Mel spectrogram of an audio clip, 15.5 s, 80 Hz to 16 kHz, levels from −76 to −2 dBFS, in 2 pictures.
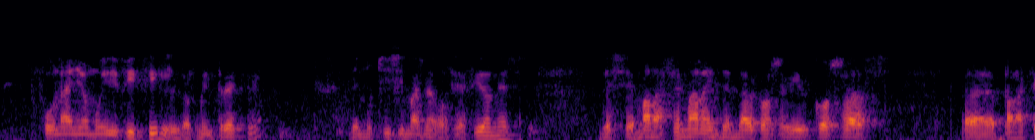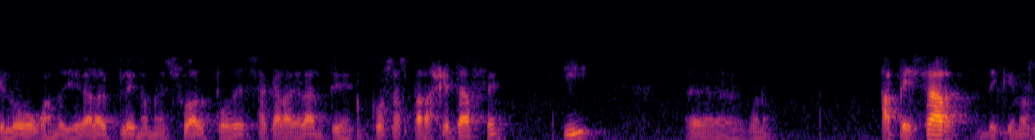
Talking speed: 155 wpm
